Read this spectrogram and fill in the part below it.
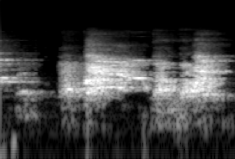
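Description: Dogs barking close by, a couple of loud, drawn-out barks that merge into whining yips, heard alone without talking.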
